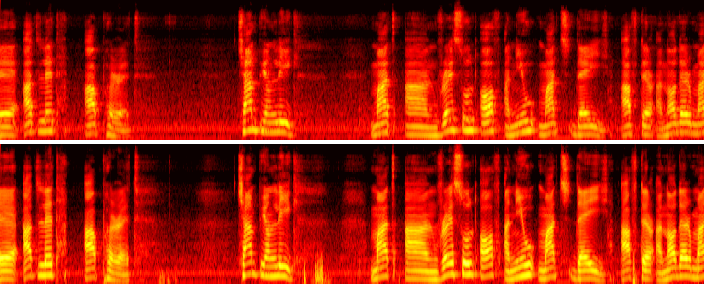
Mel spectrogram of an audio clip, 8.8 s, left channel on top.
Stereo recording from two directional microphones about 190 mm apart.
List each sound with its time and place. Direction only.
0.0 s speech: 55° right (ahead or behind)
3.0 s speech: 50° right (ahead or behind)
